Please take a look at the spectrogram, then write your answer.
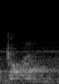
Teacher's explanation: got to be now in London [ˈgɒtə] becomes [ˈgɒʔə].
